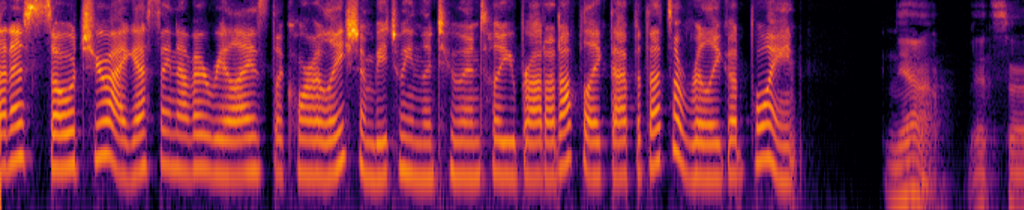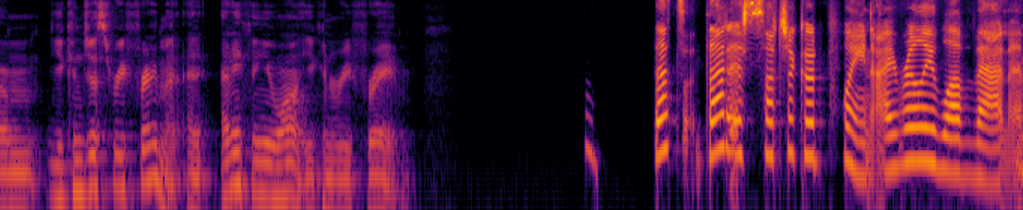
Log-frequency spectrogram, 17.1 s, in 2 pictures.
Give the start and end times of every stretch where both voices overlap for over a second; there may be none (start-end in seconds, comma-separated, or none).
none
